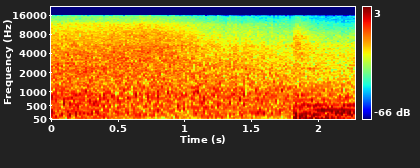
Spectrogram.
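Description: Steady rushing noise from the demo's played-back soundtrack while the live microphone is muted. Near the end a short click comes, and steady music-like tones begin.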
